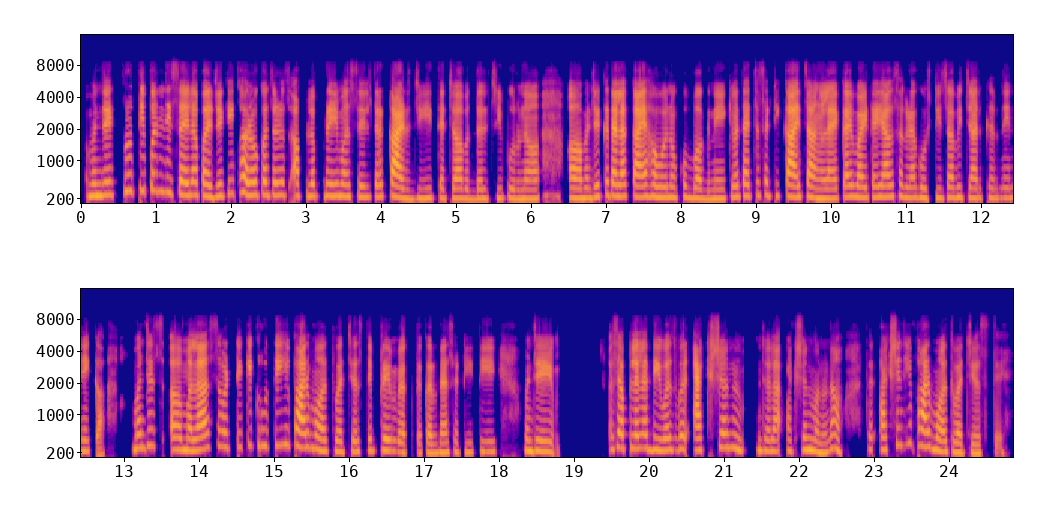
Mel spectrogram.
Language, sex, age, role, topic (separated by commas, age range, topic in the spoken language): Marathi, female, 35-39, guest, दैनंदिन आयुष्यात तुम्ही प्रेम कसे व्यक्त करता?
